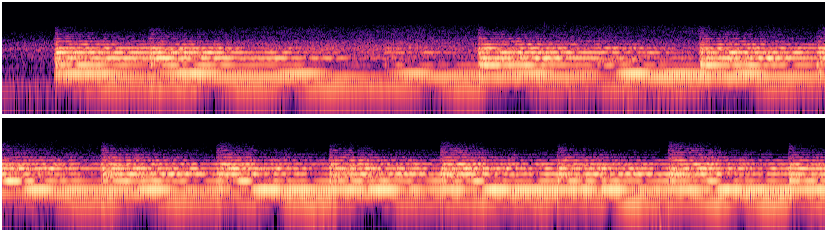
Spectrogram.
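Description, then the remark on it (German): A church bell rings out from the church tower in Bieberbach in slow, steady strokes, each rich clang overlapping the long humming decay of the last, loud and resonant with no voices. “dass nun für ganz lange Zeit eine Glocke an Adolf Kolping und sein Werk im Bieberbacher Kirchturm erinnern wird”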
